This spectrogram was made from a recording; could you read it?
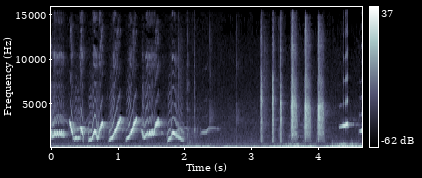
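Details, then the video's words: Competitive singing of a caged white-rumped shama (chòe lửa, murai batu): rapid sequence of rising and falling whistled slurs, then sharp clicking bursts and a short high note over low rumble. "hót dụ chim kích lửa hót đấu căng lửa"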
